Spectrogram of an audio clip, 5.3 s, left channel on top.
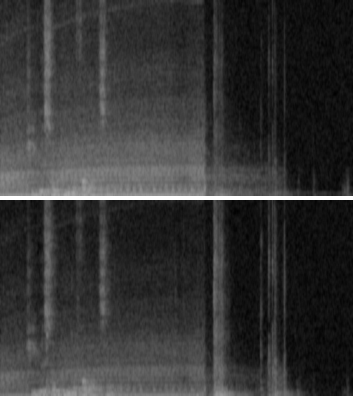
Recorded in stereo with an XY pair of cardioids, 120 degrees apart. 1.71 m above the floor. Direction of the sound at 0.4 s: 30° left.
